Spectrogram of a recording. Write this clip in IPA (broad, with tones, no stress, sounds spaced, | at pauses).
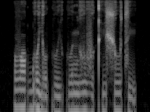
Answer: β ɔ˦ ɡ͡b o˦˨ j o˨ kʷ iː˨ kʷ ɛ˦ ŋ ɣ u˦ v ʊ˨ kʰ i˦ ʃ uː˦ t͡s i˨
